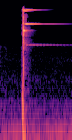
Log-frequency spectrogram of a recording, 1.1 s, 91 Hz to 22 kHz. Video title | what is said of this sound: Someone sent me a MYSTERY BOX of coins and silver! What is it?! | triple nine sounds a lot different than like a 90 coin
